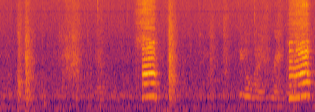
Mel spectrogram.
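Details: Excited macaque Miss Anna at Bear Creek Sanctuary, waiting as her breakfast is made, gives short tonal wavering calls, one near the middle and two more toward the end, amid faint indoor clatter and thumps.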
